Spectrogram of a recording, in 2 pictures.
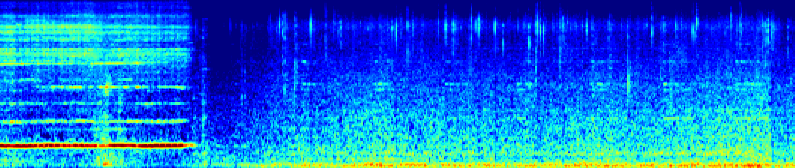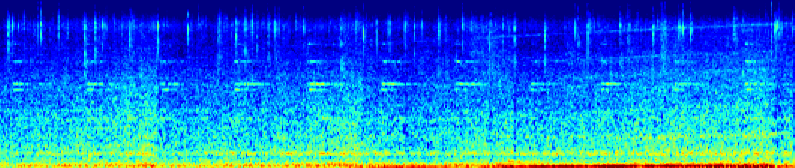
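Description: Metrolink bilevel train cars rolling past with a steady, high-pitched wheel squeal that cuts off abruptly about two and a half seconds in. A steady low rumble follows, growing louder over the last several seconds as a train approaches.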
